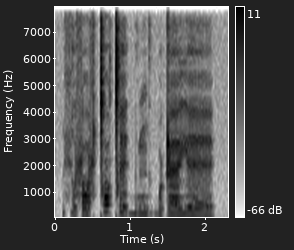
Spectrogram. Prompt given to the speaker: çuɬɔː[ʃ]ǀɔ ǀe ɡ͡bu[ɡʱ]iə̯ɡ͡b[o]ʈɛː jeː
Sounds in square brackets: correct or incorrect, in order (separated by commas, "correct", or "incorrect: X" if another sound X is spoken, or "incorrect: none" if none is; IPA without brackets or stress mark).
incorrect: ɬ, incorrect: ŋ, correct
